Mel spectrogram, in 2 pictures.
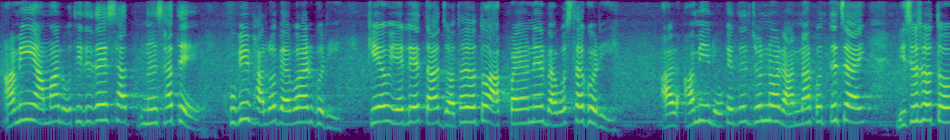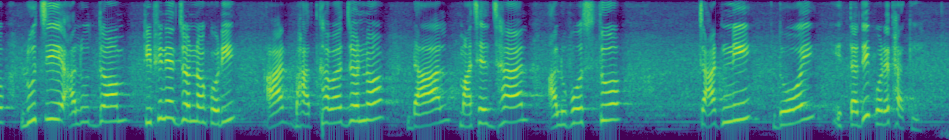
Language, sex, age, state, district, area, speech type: Bengali, female, 60+, West Bengal, Paschim Medinipur, rural, spontaneous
